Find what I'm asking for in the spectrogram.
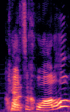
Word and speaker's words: Quetzalcoatl: Quetzalcoatl? – Quetzalcoatl.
